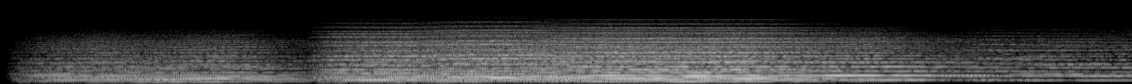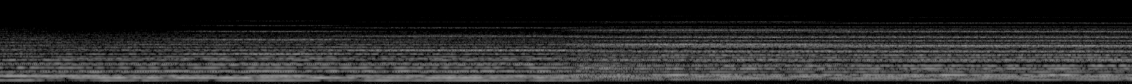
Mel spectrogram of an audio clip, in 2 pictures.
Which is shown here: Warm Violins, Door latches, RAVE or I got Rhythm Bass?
Warm Violins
